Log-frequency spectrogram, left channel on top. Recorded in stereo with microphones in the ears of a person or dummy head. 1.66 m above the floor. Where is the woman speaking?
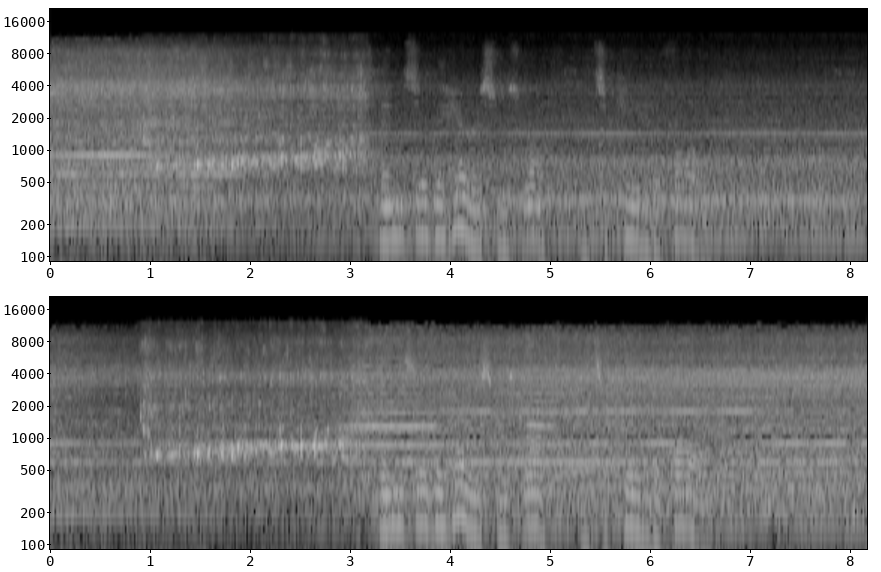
45° right (ahead or behind), 1.1 m.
